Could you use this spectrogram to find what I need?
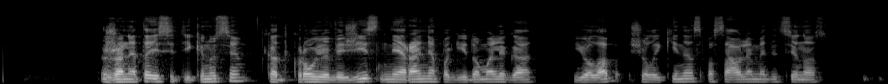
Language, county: Lithuanian, Panevėžys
